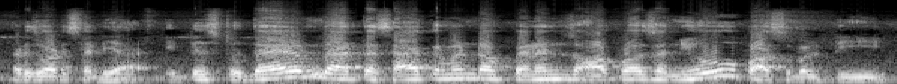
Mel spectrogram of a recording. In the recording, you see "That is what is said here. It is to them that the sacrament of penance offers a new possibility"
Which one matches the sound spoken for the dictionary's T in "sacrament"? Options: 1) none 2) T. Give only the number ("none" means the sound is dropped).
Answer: 2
